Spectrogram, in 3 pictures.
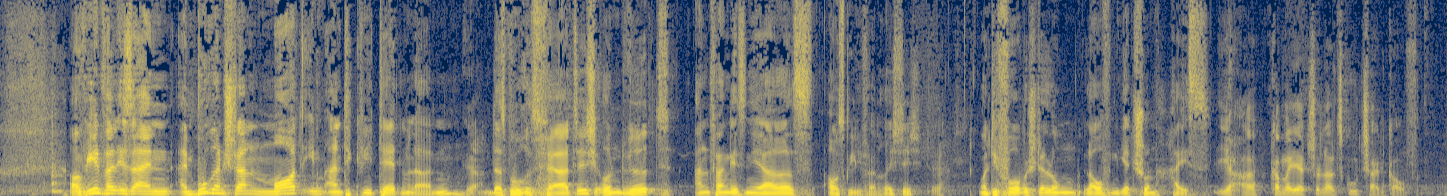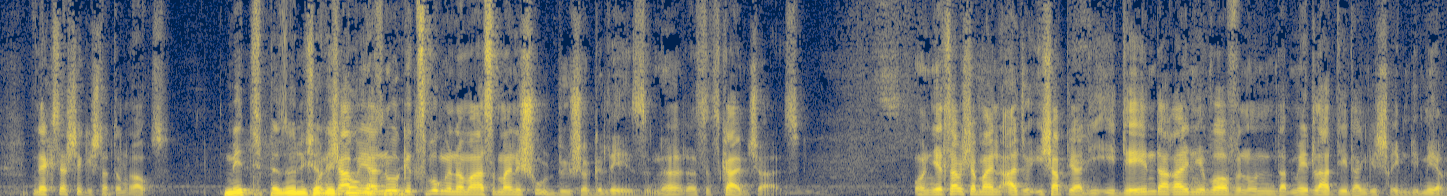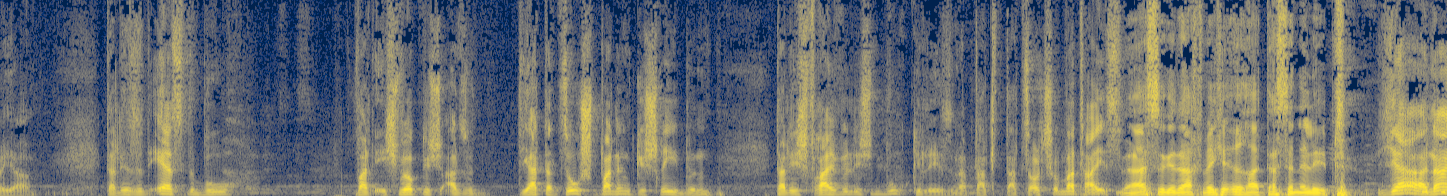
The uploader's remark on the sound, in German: Live mit Publikum und Gästen. Wir haben uns getraut den Podcast vor Publikum aufzunehmen. Waren wir im Theater im Walzwerk um vor Publikum unseren 80€ Waldi Talk aufzunehmen. Im Theater im Walzwerk in Pulheim.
